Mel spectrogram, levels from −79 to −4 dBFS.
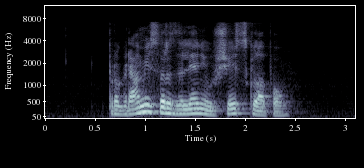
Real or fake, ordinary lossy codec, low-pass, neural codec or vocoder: real; AAC, 64 kbps; 7.2 kHz; none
